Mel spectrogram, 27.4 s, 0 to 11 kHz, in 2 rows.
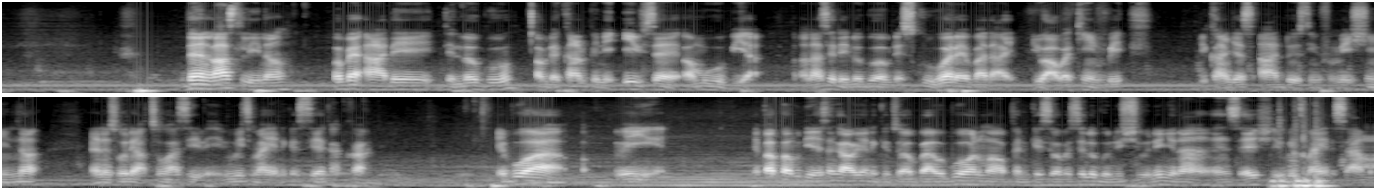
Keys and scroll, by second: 26.7 Left, 26.9 Left.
